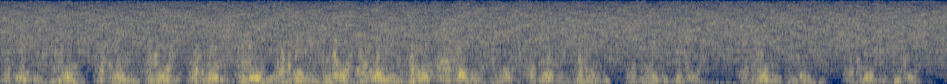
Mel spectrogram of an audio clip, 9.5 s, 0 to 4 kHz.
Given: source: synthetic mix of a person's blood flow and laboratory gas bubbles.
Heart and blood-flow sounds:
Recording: Doppler ultrasound of blood flow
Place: precordium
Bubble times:
5.18-5.65 s: bubbles
From the record:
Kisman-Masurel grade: 122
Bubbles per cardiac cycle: 1 to 2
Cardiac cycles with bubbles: 10 to 50%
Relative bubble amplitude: moderate (0.250 to 0.450)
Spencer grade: 2 (many but less than half of the cardiac periods contain bubble signals, singularly or in groups)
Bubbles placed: anywhere in the cardiac cycle

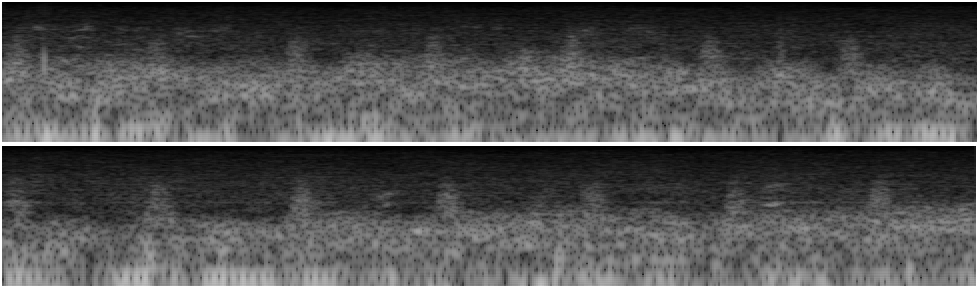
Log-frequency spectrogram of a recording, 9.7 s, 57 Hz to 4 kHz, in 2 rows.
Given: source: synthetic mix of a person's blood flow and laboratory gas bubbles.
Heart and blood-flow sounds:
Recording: Doppler ultrasound of blood flow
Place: subclavian vein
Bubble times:
0.17-0.24 s: bubbles
From the record:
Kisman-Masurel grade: 111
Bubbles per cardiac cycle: 1 to 2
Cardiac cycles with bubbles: 1 to 10%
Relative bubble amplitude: barely perceptible (0.100 to 0.250)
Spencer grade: 1 (occasional bubble signal discernible with the cardiac motion signal, with majority of cardiac periods free of bubbles)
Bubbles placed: anywhere in the cardiac cycle

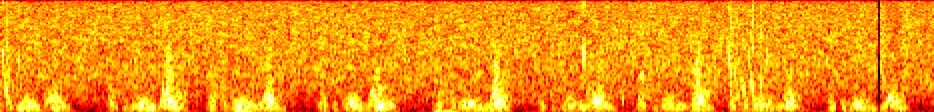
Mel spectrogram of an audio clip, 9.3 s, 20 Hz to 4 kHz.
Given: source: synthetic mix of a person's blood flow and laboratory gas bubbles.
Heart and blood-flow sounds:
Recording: Doppler ultrasound of blood flow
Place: precordium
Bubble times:
0.00-0.23 s: bubbles
5.80-5.95 s: bubbles
6.19-6.26 s: bubbles
6.36-6.50 s: bubbles
6.95-7.02 s: bubbles
7.09-7.17 s: bubbles
7.25-7.70 s: bubbles
From the record:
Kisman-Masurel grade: 221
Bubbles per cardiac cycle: several, 3 to 8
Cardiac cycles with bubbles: 10 to 50%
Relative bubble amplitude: barely perceptible (0.100 to 0.250)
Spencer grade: 2 (many but less than half of the cardiac periods contain bubble signals, singularly or in groups)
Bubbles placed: only in the low amplitude regions of the cardiac cycle

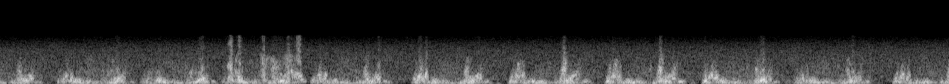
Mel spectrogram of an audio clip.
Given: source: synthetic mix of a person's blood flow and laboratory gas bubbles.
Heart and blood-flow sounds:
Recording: Doppler ultrasound of blood flow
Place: precordium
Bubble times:
2.26-2.46 s: bubbles
2.59-3.07 s: bubbles
From the record:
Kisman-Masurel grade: 213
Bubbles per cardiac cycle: several, 3 to 8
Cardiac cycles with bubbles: 1 to 10%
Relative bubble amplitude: loud (0.450 to 0.775)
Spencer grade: 1 (occasional bubble signal discernible with the cardiac motion signal, with majority of cardiac periods free of bubbles)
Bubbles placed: only in the low amplitude regions of the cardiac cycle

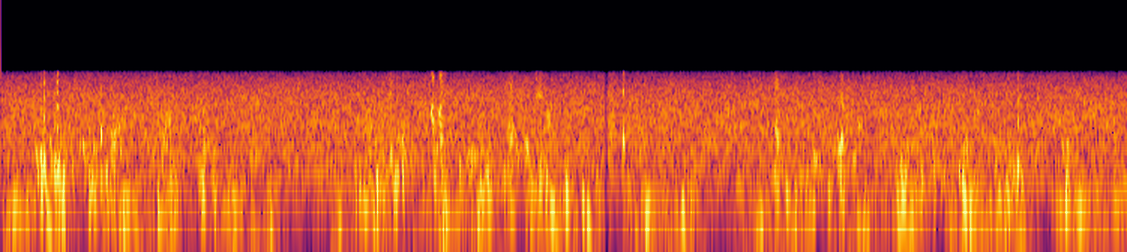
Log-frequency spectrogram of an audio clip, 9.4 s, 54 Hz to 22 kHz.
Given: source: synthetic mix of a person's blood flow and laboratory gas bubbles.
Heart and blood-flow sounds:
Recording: Doppler ultrasound of blood flow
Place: precordium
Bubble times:
0.27-1.04 s: bubbles
1.32-1.49 s: bubbles
1.64-1.82 s: bubbles
2.93-3.40 s: bubbles
3.56-3.73 s: bubbles
3.79-4.12 s: bubbles
4.17-4.62 s: bubbles
4.68-4.77 s: bubbles
4.83-4.89 s: bubbles
5.16-5.29 s: bubbles
6.43-7.20 s: bubbles
7.44-7.91 s: bubbles
7.96-8.14 s: bubbles
8.26-8.54 s: bubbles
8.82-9.03 s: bubbles
From the record:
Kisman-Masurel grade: 233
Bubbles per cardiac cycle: several, 3 to 8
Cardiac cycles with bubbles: 50 to 99%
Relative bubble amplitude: loud (0.450 to 0.775)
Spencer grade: 3 (all of the cardiac periods contain showers or single bubble signals, but not dominating or overriding the cardiac motion signals)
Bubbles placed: anywhere in the cardiac cycle

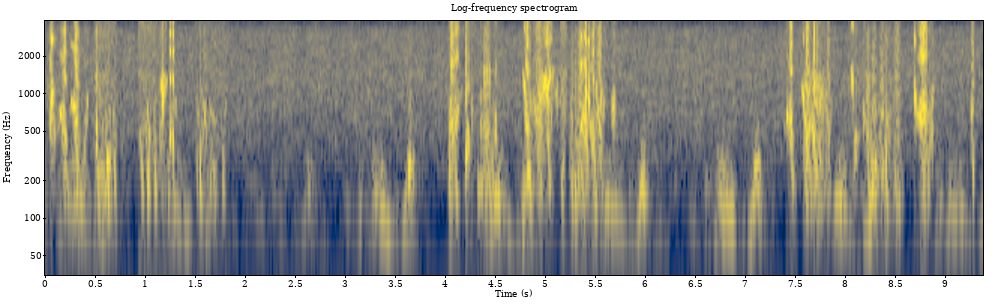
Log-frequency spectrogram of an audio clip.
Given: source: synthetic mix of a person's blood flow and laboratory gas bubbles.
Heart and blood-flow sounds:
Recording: Doppler ultrasound of blood flow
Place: precordium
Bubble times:
0.02-0.43 s: bubbles
0.48-0.70 s: bubbles
0.92-1.32 s: bubbles
1.48-1.81 s: bubbles
4.00-4.57 s: bubbles
4.75-5.61 s: bubbles
5.64-5.72 s: bubbles
7.38-7.87 s: bubbles
8.03-8.58 s: bubbles
8.66-8.90 s: bubbles
9.23-9.29 s: bubbles
9.33-9.39 s: bubbles
From the record:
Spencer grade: 3 (all of the cardiac periods contain showers or single bubble signals, but not dominating or overriding the cardiac motion signals)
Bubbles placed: anywhere in the cardiac cycle

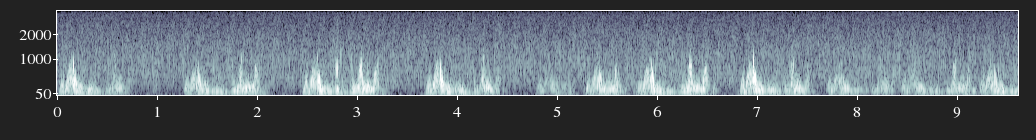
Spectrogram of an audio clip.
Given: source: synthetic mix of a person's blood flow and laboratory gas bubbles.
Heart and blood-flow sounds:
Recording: Doppler ultrasound of blood flow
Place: precordium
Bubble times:
2.75-2.85 s: bubbles
3.08-3.13 s: bubbles
From the record:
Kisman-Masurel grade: 122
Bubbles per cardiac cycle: 1 to 2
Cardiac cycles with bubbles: 10 to 50%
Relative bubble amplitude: moderate (0.250 to 0.450)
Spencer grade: 2 (many but less than half of the cardiac periods contain bubble signals, singularly or in groups)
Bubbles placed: only in the low amplitude regions of the cardiac cycle

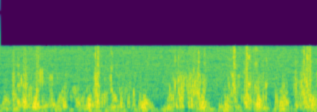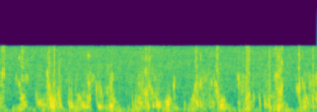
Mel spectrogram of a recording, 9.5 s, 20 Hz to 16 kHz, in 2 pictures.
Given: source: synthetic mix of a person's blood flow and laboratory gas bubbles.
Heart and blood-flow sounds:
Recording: Doppler ultrasound of blood flow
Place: precordium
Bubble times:
0.16-1.32 s: bubbles
1.38-1.71 s: bubbles
1.76-2.04 s: bubbles
2.08-2.15 s: bubbles
2.54-3.10 s: bubbles
3.25-4.03 s: bubbles
4.09-4.34 s: bubbles
4.40-4.85 s: bubbles
4.98-5.20 s: bubbles
5.28-5.70 s: bubbles
5.75-6.51 s: bubbles
6.72-7.22 s: bubbles
7.33-7.41 s: bubbles
7.63-8.11 s: bubbles
8.31-8.59 s: bubbles
8.62-9.03 s: bubbles
9.16-9.52 s: bubbles
From the record:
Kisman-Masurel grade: 332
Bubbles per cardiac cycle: rolling drumbeat, 9 or more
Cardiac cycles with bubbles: 50 to 99%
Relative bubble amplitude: moderate (0.250 to 0.450)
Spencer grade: 3 (all of the cardiac periods contain showers or single bubble signals, but not dominating or overriding the cardiac motion signals)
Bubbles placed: anywhere in the cardiac cycle

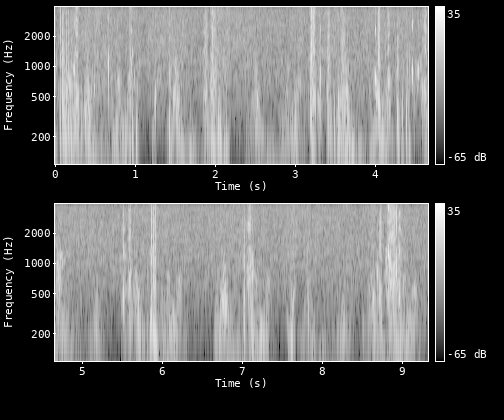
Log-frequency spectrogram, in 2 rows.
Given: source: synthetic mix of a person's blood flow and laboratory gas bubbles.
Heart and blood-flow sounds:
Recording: Doppler ultrasound of blood flow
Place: precordium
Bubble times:
0.00-0.54 s: bubbles
0.63-0.70 s: bubbles
0.93-1.06 s: bubbles
1.21-1.29 s: bubbles
1.40-1.48 s: bubbles
1.84-2.19 s: bubbles
2.98-3.08 s: bubbles
3.16-3.72 s: bubbles
3.96-4.21 s: bubbles
4.25-4.80 s: bubbles
5.48-5.64 s: bubbles
5.81-5.97 s: bubbles
7.00-7.17 s: bubbles
7.54-7.67 s: bubbles
7.80-7.86 s: bubbles
8.61-9.02 s: bubbles
From the record:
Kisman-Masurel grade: 243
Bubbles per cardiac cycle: several, 3 to 8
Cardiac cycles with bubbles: 100%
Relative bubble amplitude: loud (0.450 to 0.775)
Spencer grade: 3 (all of the cardiac periods contain showers or single bubble signals, but not dominating or overriding the cardiac motion signals)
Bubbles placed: anywhere in the cardiac cycle

